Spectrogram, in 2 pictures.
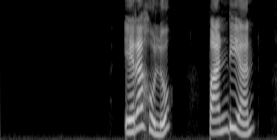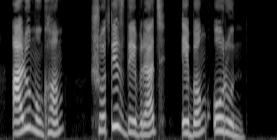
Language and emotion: Bengali, neutral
